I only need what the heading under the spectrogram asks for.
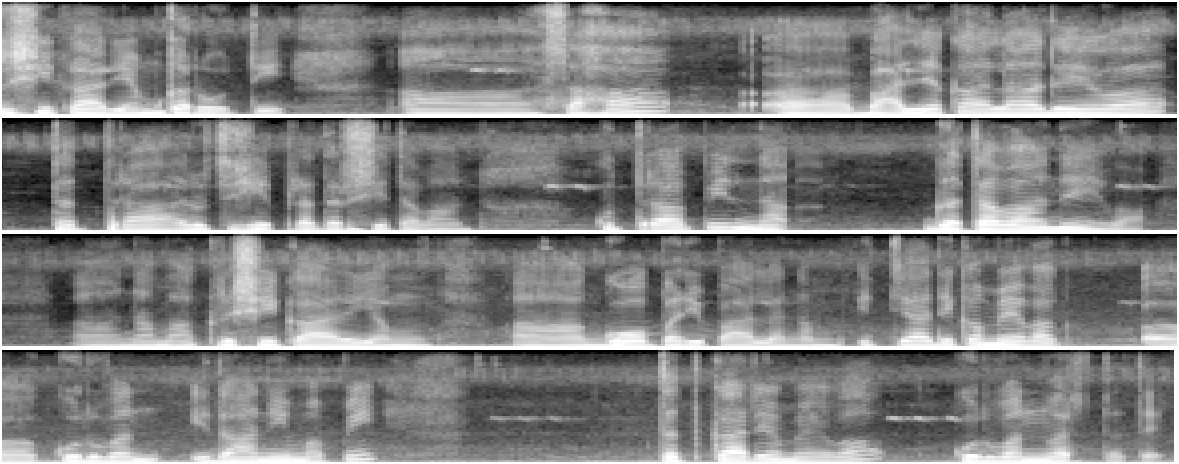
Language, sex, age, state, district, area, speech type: Sanskrit, female, 18-30, Karnataka, Hassan, rural, spontaneous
